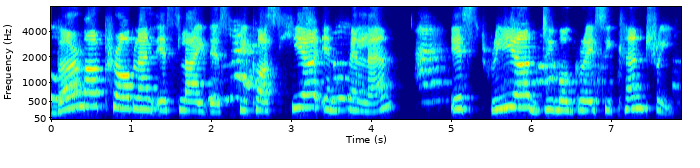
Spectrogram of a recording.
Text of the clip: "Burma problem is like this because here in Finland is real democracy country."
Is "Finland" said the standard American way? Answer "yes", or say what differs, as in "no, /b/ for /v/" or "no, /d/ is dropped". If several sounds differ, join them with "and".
yes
